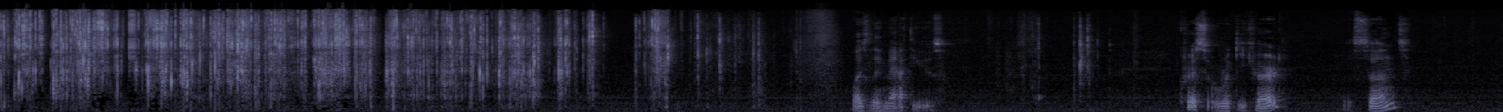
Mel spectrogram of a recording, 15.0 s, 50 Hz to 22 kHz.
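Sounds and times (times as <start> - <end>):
plastic wrapper tearing and crinkling: 0.0 - 7.8.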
